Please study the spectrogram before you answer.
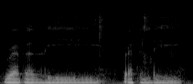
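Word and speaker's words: Reveille: Yeah, I put too much emphasis on the ei rather than the e at the end. So it's rely ree um it's the bugle sound that is played in the morning in the military.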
